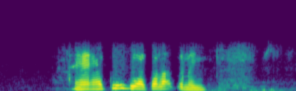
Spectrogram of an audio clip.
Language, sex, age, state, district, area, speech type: Santali, female, 30-45, West Bengal, Malda, rural, conversation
